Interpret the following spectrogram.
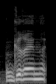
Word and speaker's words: Green: Et oui, pour info, son nom se prononce Green et non pas Green, car c'est un nom suédois et non pas anglo-saxon, battez-vous dans les commentaires.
